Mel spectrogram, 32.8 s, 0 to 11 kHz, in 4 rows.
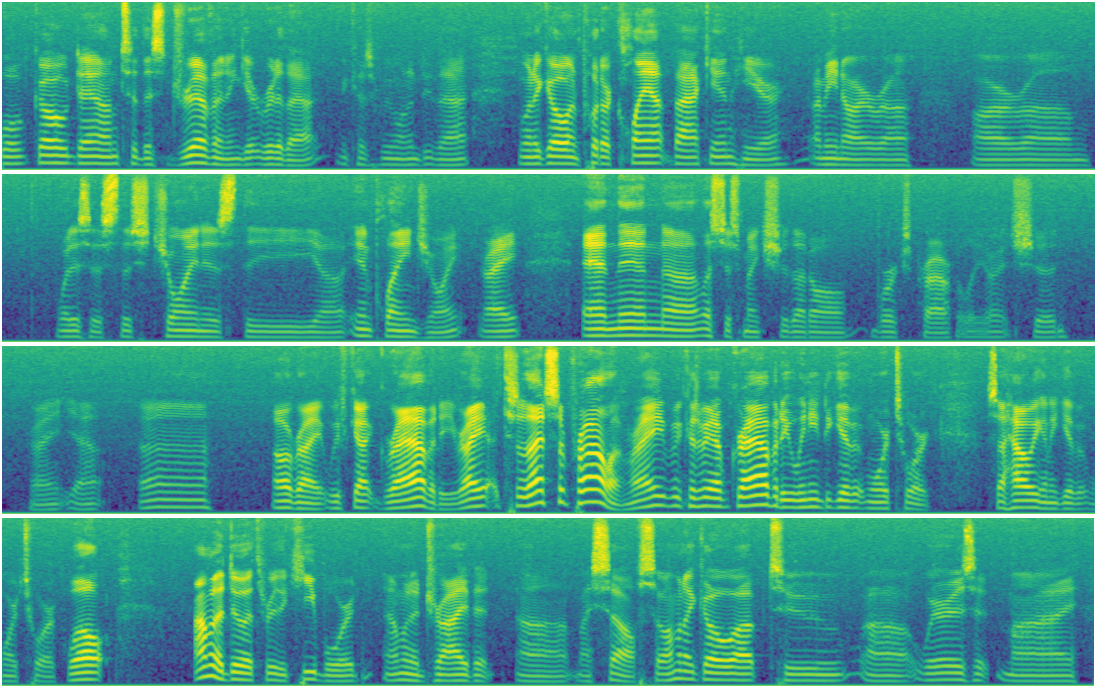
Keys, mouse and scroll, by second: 0.1-3.3 drag, 4.2-12.3 right drag, 9.0-12.3 shift+drag, 12.5 click, 14.5 click, 16.1 click, 30.6-32.7 drag.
